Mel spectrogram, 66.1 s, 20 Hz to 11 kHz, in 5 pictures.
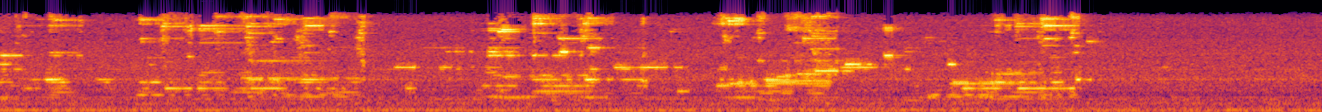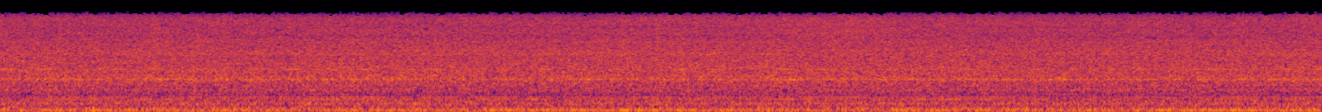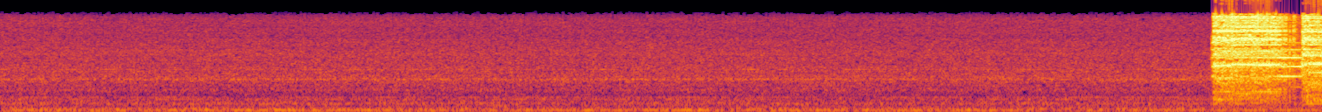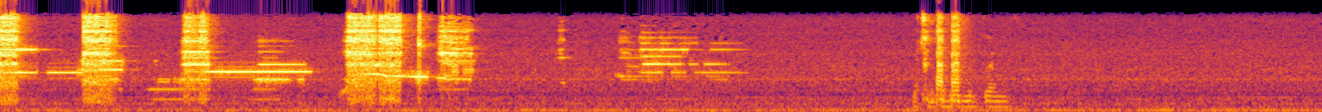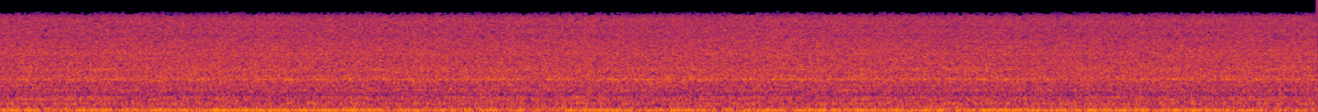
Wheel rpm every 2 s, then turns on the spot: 0, 0, 0, 0, 0, 0, 0, 0, 0, 0, 0, 0, 0, 0, 0, 0, 0, 0, 0, 0, 0, 0, 0, 0, 0, 0, 0, 0, 0, 0, 0, 0, 0.
none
